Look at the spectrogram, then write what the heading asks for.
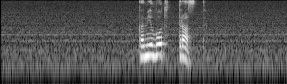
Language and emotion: Russian, neutral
